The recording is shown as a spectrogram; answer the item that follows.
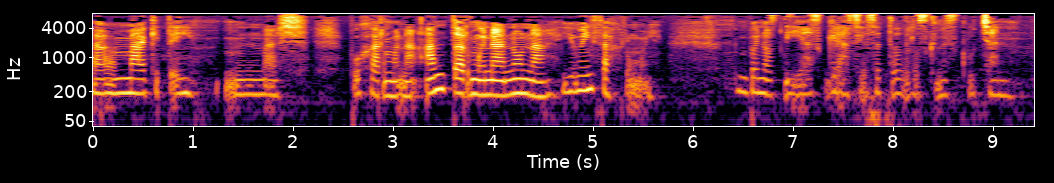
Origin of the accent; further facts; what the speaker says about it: Uyuenza, Morona Santiago, Ecuador; yo nací en Sevilla, Don Bosco. Después, mis padres, al poco tiempo, porque vinieron desde Chinimbimi, Méndez, Morona, Santiago, se trasladaron a la comunidad Uyuenza, que significa agua de nutrias.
